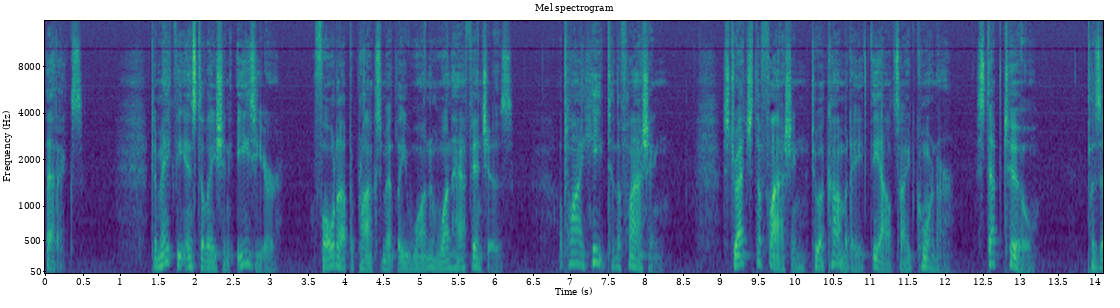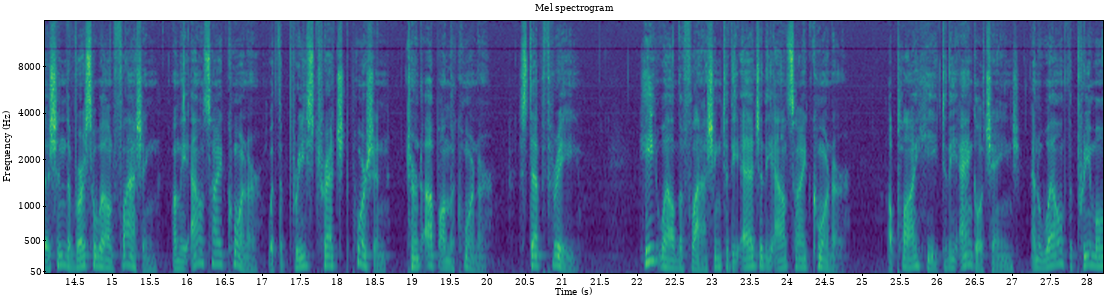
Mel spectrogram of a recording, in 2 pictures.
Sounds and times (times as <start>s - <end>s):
Speech: 0.0s - 0.6s, 1.4s - 8.4s, 9.0s - 13.3s, 13.9s - 21.3s, 22.0s - 28.2s.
